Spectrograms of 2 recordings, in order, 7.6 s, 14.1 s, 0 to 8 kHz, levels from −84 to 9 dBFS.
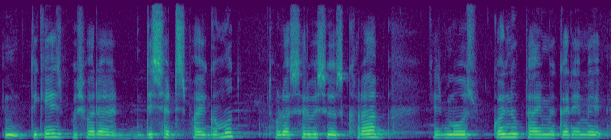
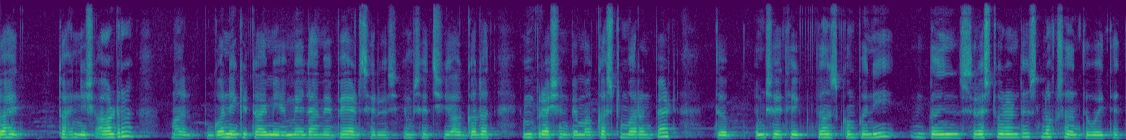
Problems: constant background noise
